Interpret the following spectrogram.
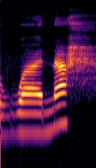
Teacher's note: Ha nipis. Okey, ha itu adalah ha di tengah kerongkong. Ha di tengah kerongkong bertanda mati.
